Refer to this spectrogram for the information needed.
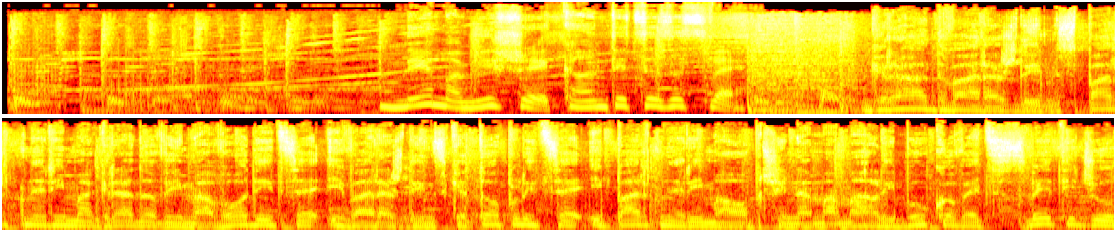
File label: radio spot; vodice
